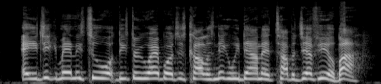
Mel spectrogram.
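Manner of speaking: put-on frantic, high, hurried and rushed voice. Retelling a friend's phone call asking for help: imitating a frantic friend. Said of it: "He's like, in frantic".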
